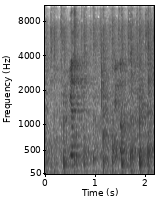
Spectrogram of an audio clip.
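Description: Feet thudding quickly on a foam training mat during a fast hopping and knee-lift footwork drill, about five short thuds a second, with a man counting aloud in Korean.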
